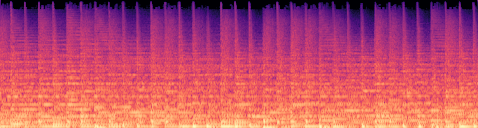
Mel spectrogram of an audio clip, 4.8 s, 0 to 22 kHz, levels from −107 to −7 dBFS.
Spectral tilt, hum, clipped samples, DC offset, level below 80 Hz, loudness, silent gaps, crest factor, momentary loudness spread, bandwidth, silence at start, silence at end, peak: -6.5 dB/octave; none; under 0.1%; 0.1%; -18 dBFS; -17 LUFS; none; 12 dB; 3 LU; 13 kHz; 0 s; 0 s; -2 dBFS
